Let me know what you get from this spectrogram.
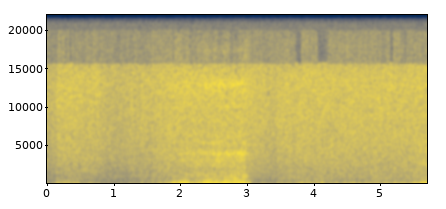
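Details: Marley, a big brown dog at The Funny Farm, asleep after a tiring night, lets out one long, loud, throaty snore, followed by softer low breathing.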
